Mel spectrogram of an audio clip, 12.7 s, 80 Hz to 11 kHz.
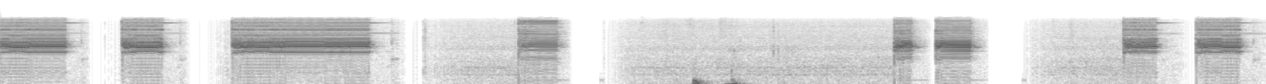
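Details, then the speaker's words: Simplex 4051 24 V DC horn being converted to 24 V AC 4050, spring removed: repeated blasts of uneven length with harsh, buzzy, raspy edge, rougher than a 120 V 4050; raspy horn tone, magnet position adjustment next. "It sounds a little bit raspy. It sounds a bit more raspy than the 4050."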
